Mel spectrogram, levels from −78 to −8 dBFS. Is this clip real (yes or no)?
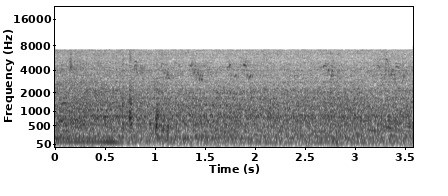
yes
